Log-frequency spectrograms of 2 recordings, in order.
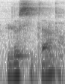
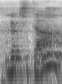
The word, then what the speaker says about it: LOCITA: première question c'est pourquoi ça se prononce moi qui t'a et pas le Sita alors en fait le Kita comme beaucoup de sites il y a un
